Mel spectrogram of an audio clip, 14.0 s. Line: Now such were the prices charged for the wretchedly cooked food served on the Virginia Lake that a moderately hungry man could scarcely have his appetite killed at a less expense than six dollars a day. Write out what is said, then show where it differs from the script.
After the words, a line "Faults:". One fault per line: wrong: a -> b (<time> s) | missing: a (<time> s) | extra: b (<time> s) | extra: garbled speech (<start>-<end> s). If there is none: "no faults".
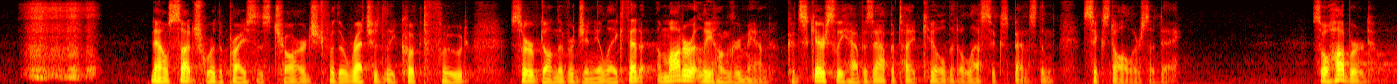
Now such were the prices charged for the wretchedly cooked food served on the Virginia Lake that a moderately hungry man could scarcely have his appetite killed at a less expense than six dollars a day. So Hubbard
Faults:
extra: So Hubbard (13.1 s)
